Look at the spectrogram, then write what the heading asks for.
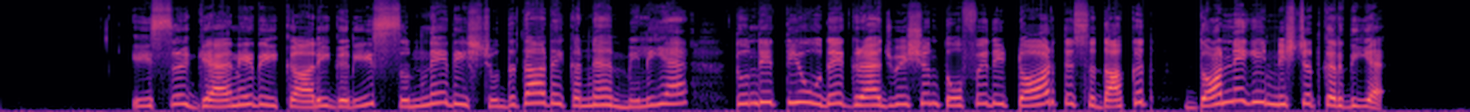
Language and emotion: Dogri, happy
